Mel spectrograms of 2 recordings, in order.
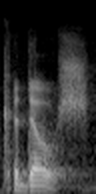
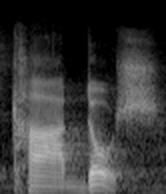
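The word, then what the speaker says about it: קָדוֹשׁ: comets has what sound ah as in the English word father not pronounce it right make sure you get that ah in there very clearly don't shorten it because it sounded like you were making a short half vowel like kadosh it's kadosh okay everyone kadosh again kadosh what's the second word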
